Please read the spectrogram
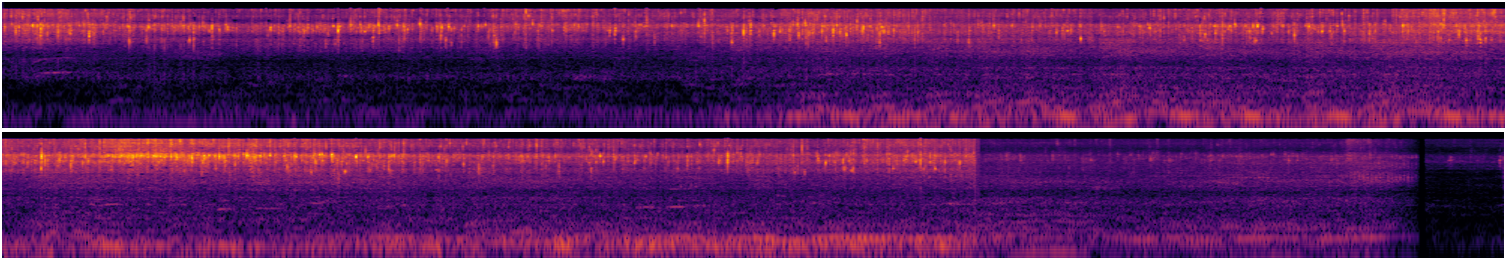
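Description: Pakora batter frying in hot oil in an iron karahi: a steady sizzle with fine crackling. From about six seconds in, a louder low rumble joins it.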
